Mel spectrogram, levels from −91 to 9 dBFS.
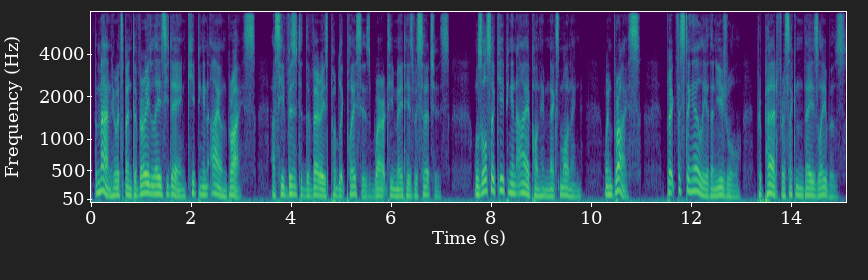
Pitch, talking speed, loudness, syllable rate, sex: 115 Hz, 190 wpm, -20 LUFS, 5.7 syllables/s, male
